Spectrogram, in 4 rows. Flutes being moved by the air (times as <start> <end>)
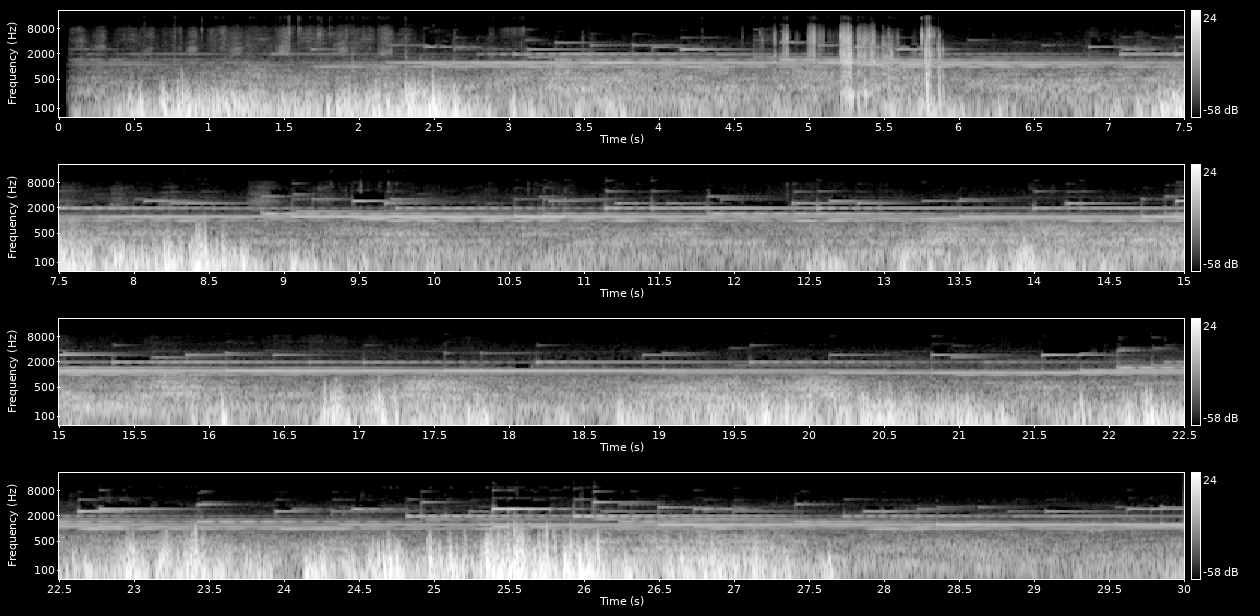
0.1 3.3, 4.6 6.0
